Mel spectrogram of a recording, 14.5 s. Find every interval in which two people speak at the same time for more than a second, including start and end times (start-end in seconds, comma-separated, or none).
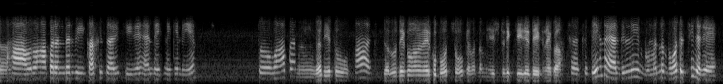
none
